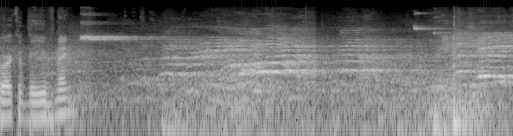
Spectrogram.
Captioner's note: whistle blaring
